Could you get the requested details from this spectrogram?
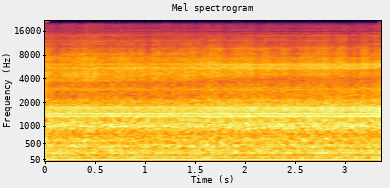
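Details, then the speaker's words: LG window air conditioner in cool mode at the lowest temperature setting, fan on: a smooth, even compressor hum with a steady low drone and no knocking or rattling. The compressor runs normally and blows cold. "It's really cold. Look at that. Compressor's on, so that's good."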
